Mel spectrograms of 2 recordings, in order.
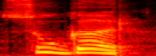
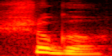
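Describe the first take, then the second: First: The word begins with a plain s sound. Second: The word begins with an sh sound. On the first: The speaker calls it wrong. "if you really see by every letter, it should be said as sugar" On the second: The speaker calls it right. "you say sugar"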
